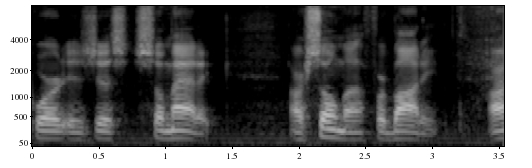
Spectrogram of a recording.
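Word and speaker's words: σῶμα: All right, the next word, soma. Notice the stress is on the omega.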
